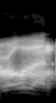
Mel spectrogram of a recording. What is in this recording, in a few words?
"Roland", ENG; Allied Flight; AirDefence; DCS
